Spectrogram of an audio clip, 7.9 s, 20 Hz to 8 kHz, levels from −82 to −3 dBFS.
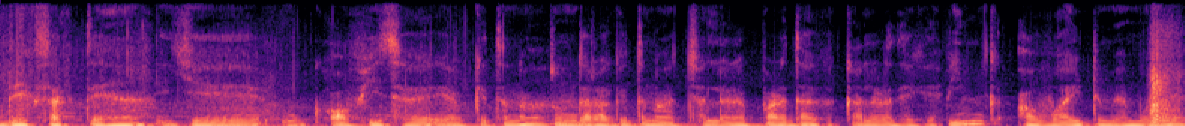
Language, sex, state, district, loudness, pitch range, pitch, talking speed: Maithili, male, Bihar, Kishanganj, -22 LUFS, 125-135 Hz, 125 Hz, 190 wpm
